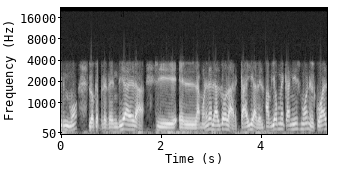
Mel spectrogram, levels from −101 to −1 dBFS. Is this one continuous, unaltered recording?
no; 3 cuts; at 1.9 s, 3.0 s, 4.1 s

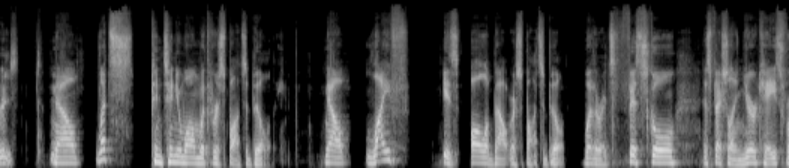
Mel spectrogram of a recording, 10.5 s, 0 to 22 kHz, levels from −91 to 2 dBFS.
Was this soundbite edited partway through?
yes; 2 cuts; at 1.2 s, 4.8 s

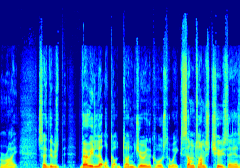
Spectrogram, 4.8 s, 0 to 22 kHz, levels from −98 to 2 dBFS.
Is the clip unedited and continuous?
yes; 0 cuts

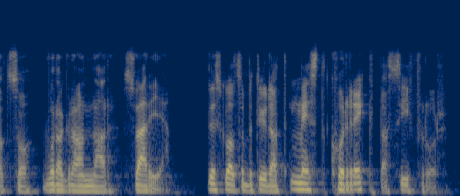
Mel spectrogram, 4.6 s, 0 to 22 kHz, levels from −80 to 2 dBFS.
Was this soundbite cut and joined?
no; 0 cuts

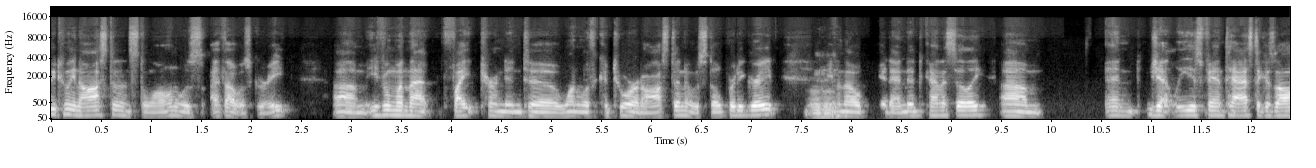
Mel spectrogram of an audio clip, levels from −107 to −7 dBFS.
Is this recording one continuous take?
no; 1 cut; at 9.4 s

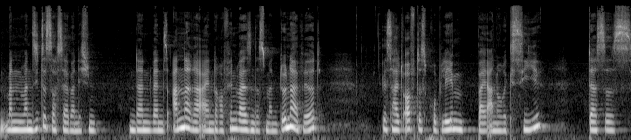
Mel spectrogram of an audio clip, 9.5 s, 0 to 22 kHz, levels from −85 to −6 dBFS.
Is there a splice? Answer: no; 0 cuts

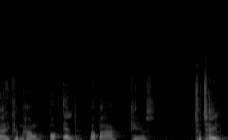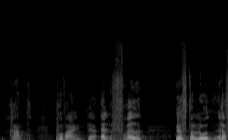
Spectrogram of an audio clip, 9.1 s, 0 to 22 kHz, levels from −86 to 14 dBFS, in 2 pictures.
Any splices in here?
no; 0 cuts

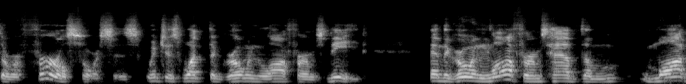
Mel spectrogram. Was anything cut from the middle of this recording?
no; 0 cuts

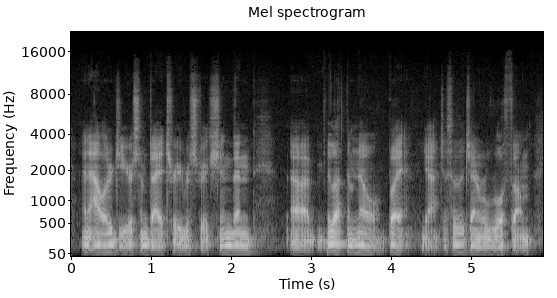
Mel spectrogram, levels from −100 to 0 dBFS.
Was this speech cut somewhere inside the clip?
yes; 1 cut; at 3.2 s

